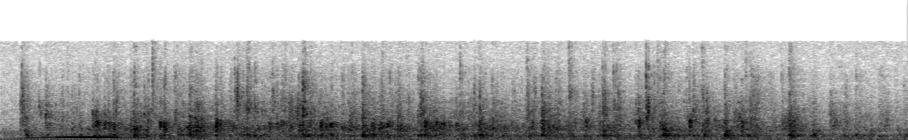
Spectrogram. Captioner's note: audience applauding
